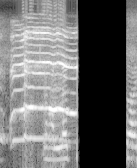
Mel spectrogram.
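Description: Infant crying: one long wavering wail that cuts off abruptly a little over a second in.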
